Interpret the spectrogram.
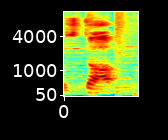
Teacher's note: que miren que el golpeo más fuerte lo hago en la O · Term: vocal acentuada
